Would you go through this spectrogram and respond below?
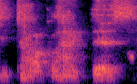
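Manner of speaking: put-on raspy voice. Recalling doing a nightly show of different voices, one dude in a put-on raspy voice. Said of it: "had this raspy voice".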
